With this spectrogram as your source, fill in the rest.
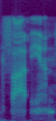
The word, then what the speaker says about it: Fabian: Orange, with their very newest addition, Fabian. He's German, so I pronounce it German.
